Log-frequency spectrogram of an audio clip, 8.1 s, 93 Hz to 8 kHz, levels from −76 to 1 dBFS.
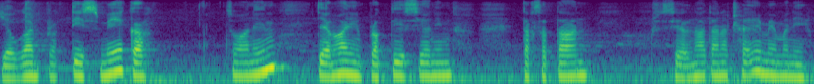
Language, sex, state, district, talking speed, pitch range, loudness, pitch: Mizo, male, Mizoram, Aizawl, 160 wpm, 115-145 Hz, -19 LUFS, 140 Hz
